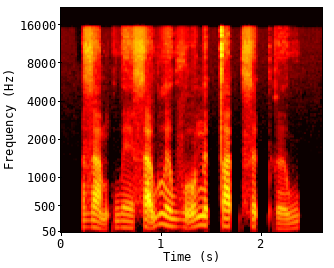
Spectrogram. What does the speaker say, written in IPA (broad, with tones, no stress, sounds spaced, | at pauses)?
z a˧˩ m k w ɛ̤˨˩ s a̰˧˥ w l ə˧ w v o̰˧˥ n ə˦˥ t̚ t̪ a˦˥ t̚ s ə˦˥ t̚ k ə˨˦ w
